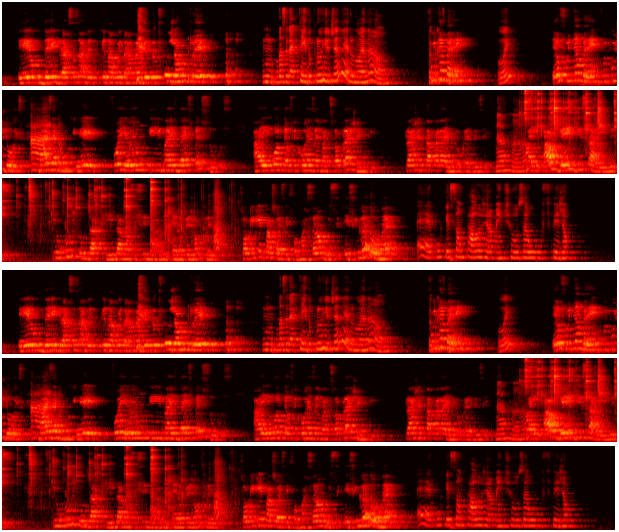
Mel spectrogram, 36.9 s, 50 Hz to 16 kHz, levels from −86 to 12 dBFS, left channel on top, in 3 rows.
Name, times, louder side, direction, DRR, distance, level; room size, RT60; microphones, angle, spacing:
voice 1, 0.3-4.7 8.5-9.3 11.0-14.2 14.5-16.7 17.3-19.8 20.4-22.0 22.8-24.7 25.6-28.9 29.4-32.5, left 1 dB, 75° left, 3.6 m, -35 dB
voice 2, 5.2-7.9 8.5-9.0 9.9-10.4 12.9-13.7 22.2-22.9 32.9-35.9, left 3 dB, 25° left, 0.4 m, -39 dB
Zipper (clothing) / Coin (dropping), 22.3-22.4 22.6-26.8 27.0-27.3 27.6-29.3, left 4 dB, 45° left, 1.6 m, -35 dB
10.5 x 6.4 x 4.0 m
head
